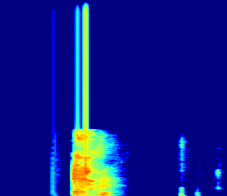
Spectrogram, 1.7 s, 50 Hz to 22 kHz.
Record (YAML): cough_length: 1.7 s
cough_amplitude: 28506
cough_signal_mean_std_ratio: 0.31
survey_phase: beta (2021-08-13 to 2022-03-07)
age: 18-44
gender: Male
wearing_mask: 'No'
symptom_none: true
smoker_status: Never smoked
respiratory_condition_asthma: false
respiratory_condition_other: false
recruitment_source: REACT
submission_delay: 1 day
covid_test_result: Negative
covid_test_method: RT-qPCR
influenza_a_test_result: Negative
influenza_b_test_result: Negative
